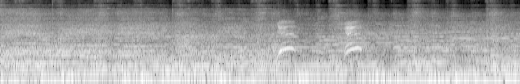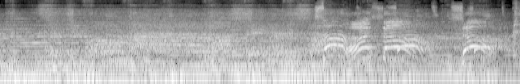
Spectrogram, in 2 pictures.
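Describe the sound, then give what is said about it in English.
A dense, steady roar of a concert crowd at a tribute concert at the Hollywood Bowl, with shrill rising screams and whoops cutting through now and then, bunching into a burst of excited shrieks near the end. “There they are, screaming in the background.”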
